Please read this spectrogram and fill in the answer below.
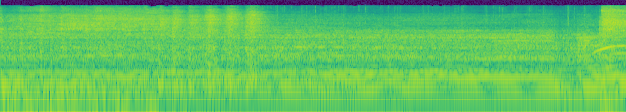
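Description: Live rock band through a festival PA, heard from the crowd: a held, droning chord that stays on the same notes without a break, over crowd noise.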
